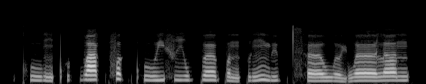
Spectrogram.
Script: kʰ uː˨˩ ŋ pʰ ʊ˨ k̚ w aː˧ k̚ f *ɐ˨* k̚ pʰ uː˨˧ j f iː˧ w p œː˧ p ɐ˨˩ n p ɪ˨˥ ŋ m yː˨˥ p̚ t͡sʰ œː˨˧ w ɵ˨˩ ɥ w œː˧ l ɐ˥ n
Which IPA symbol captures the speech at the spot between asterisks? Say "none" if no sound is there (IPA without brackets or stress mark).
ɐ˥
